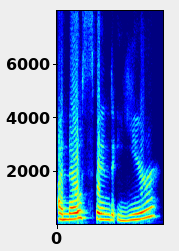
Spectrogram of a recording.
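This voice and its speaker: Chatty forties woman, mid-pitched, casual live crafting host talking to her viewers. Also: expressive, extremely slow, warm tone, slight background noise. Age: 40s. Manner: chatty, thinks aloud and talks to viewers. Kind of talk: casual chat while crafting.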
